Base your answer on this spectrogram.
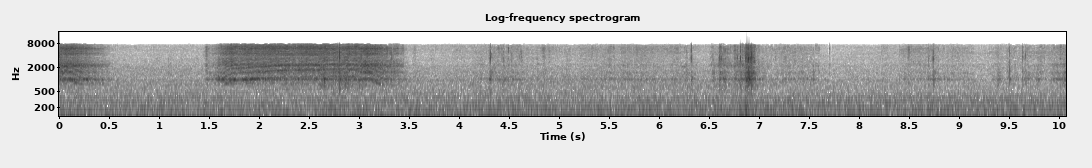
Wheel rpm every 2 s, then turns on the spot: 40, 90, 20, 20, 10.
4-10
